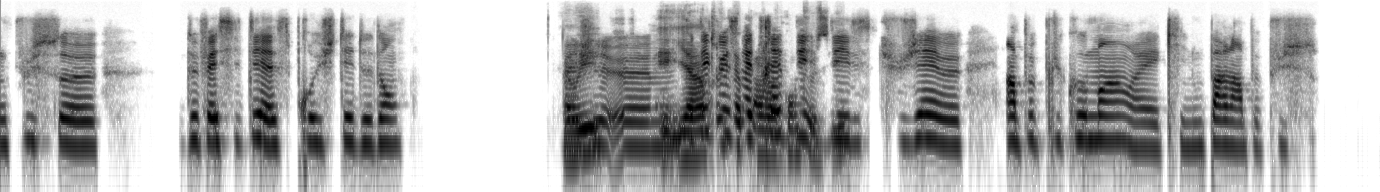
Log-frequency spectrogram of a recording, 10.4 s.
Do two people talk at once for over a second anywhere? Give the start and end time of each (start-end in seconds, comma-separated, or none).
4.2-6.3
